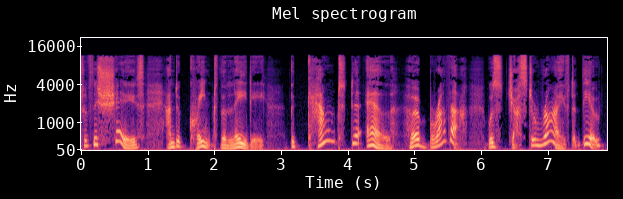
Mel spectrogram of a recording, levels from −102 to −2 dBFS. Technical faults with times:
none

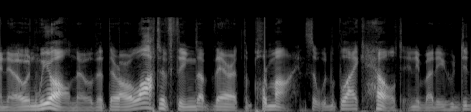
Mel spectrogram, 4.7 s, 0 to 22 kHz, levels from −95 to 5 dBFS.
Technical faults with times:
1.19 dropped buffer (overrun)
1.96 dropped buffer (overrun)
2.65 dropped buffer (overrun)
3.33 dropped buffer (overrun)

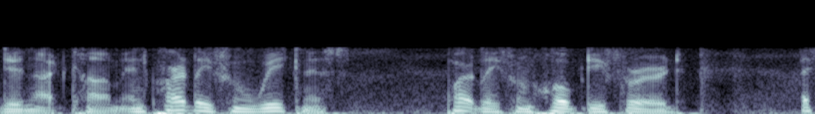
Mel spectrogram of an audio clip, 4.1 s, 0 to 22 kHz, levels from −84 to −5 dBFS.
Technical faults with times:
1.74-2.24 comfort noise in place of the background
3.10-3.12 sound dropped by the voice detector
3.50-4.00 comfort noise in place of the background

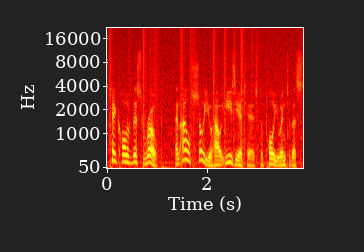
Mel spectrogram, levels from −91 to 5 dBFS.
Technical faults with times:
none

